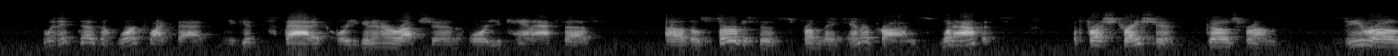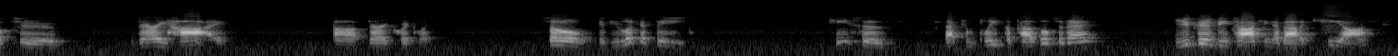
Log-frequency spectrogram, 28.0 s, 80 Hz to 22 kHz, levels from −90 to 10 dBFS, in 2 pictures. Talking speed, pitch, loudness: 120 wpm, 160 Hz, -26 LUFS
